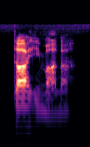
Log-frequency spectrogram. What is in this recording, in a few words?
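"tahimana", Maori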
